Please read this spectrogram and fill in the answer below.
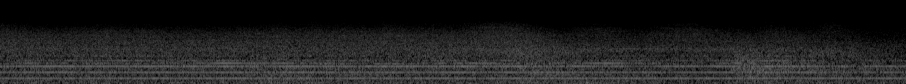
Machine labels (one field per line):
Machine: fan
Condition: normal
